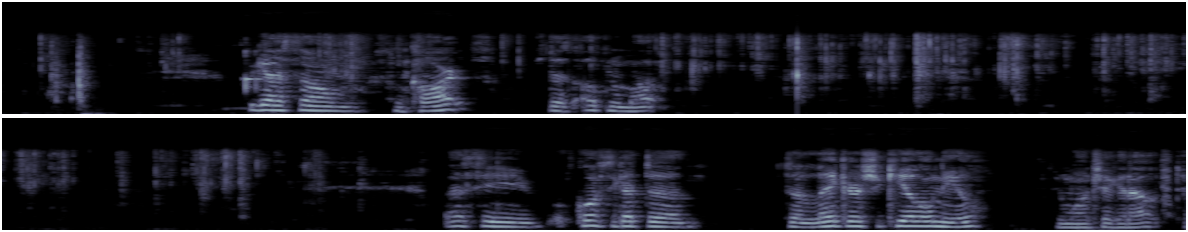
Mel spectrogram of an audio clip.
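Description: Paper crinkles and rustles in a man's hands.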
